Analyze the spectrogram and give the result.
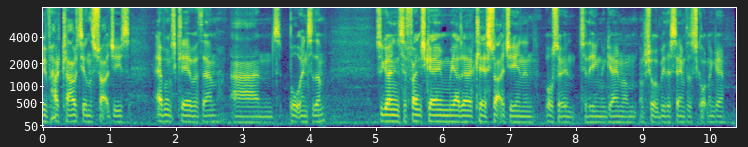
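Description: A very fast-talking man with a fairly low pitch and monotone, flat intonation. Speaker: young rugby scrum half. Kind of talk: interview.

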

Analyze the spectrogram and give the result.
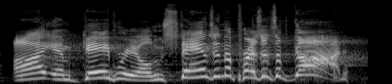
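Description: A high-pitched, put-on character voice shouts. The delivery is fairly slow. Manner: commanding.

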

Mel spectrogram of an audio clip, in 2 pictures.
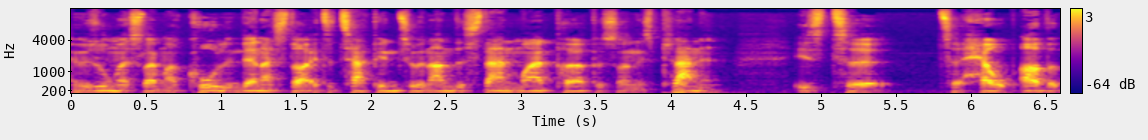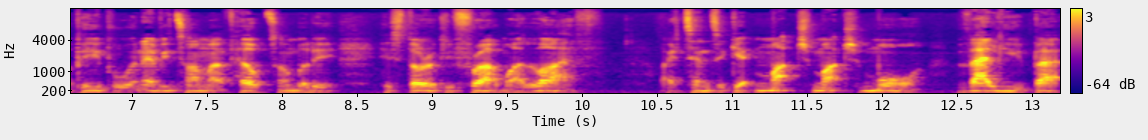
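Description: Speaking at a fairly quick pace, a man with a London accent has a fairly low voice. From South East London, Lewisham. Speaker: podcast host and workshop trainer. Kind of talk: solo podcast monologue. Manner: animated, with frequent repeated words.

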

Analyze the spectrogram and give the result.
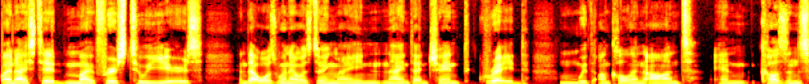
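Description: In a very clean recording with a silent background, a man with a Nepali accent talks at a fairly slow pace in a flat monotone. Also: medium pitch for a man. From Nepal, southern plains. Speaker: immigrant. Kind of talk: oral history interview.

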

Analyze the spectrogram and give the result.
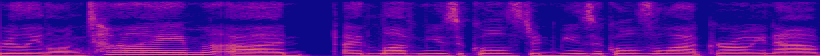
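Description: A woman with an American accent and a normal speaking voice talks at a moderate pace with ordinary pitch variation, in a very clean recording with a silent background. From Miami, Florida. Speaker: actress. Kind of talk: casual interview.

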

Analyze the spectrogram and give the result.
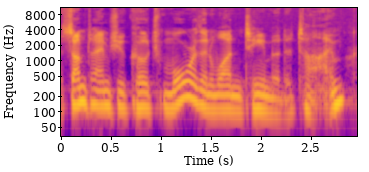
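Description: A man with an unremarkable speaking voice talks fairly slowly at a medium pitch, his pitch varying in an ordinary way. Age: 60s. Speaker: local news blogger and podcast host. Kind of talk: interview. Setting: library AV studio.

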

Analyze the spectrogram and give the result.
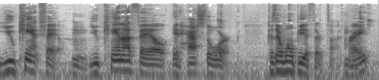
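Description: A man in an American accent with a normal speaking voice, medium pitch, ordinary pitch variation and a fairly slow pace. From Chicago, US Midwest. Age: 50s. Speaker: sports club executive. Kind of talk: casual chat. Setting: outdoors.

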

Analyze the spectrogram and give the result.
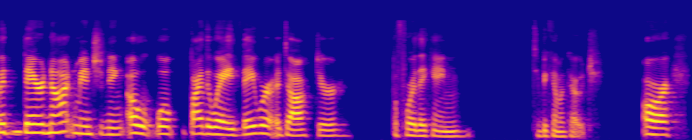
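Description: A woman's plain, everyday voice with lively intonation at a fairly quick pace against a quiet background. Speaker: mind body coach. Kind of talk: interview conversation.

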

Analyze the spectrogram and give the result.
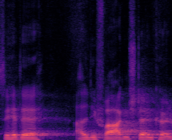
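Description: A man of medium pitch amid audible room echo and noticeable background noise. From Swabia, southern Germany (Leonberg near Stuttgart). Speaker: pastor. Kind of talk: sermon. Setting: church.

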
